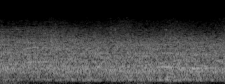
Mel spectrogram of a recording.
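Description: Steady crowd noise in an ice hockey arena just after a goal.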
